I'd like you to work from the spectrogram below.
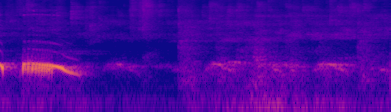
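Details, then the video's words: Spotted dove cooing to stimulate other doves: one loud long falling coo near the start, then a run of quieter, muffled low coos with some background rustle. "Cu Gáy Gáy Gọi + Thúc + Gù bài bản kích bổi hiệu quả, Tiếng chim cu gáy, cu đất gáy, cu cườm gáy gù"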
